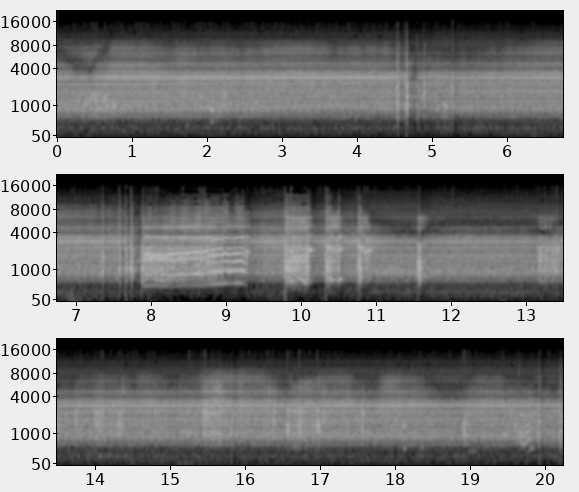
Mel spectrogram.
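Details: Whooping cough (pertussis) in a child, one of seven affected children: coughing fit with a high, rising drawn-in whoop, through heavy steady hiss.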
